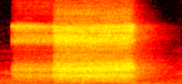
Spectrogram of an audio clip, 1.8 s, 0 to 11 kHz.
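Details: Vevor 11000 lb (5-ton) shop air bag jack, red dump valve open: steady high-pitched hiss of air for about a second, louder midway, then it stops; the dump valve is venting air normally.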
